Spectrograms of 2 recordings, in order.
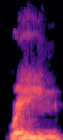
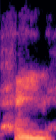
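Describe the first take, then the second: First: The word begins with an R sound. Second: The word begins with an H sound. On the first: The speaker calls it right. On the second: The speaker calls it wrong.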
